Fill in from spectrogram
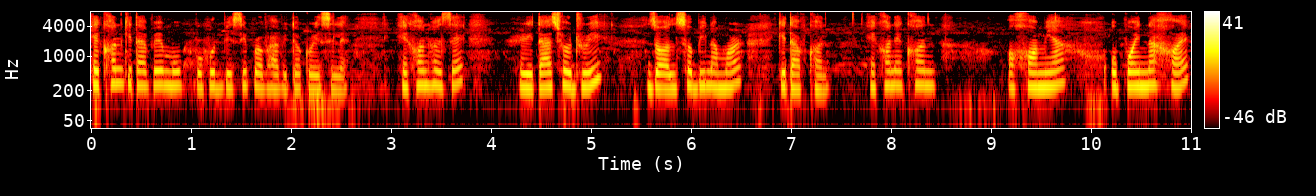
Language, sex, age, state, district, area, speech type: Assamese, female, 30-45, Assam, Dibrugarh, rural, spontaneous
